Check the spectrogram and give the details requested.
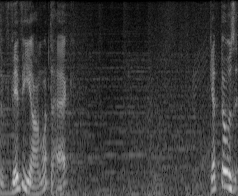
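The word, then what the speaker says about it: Vivillon: day it is pronounced Vivion what the heck get those L's out of there then I guess because the Double L is pronounced like a y is that what you're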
